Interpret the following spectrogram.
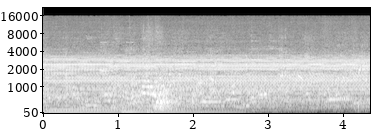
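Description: Electric hair clippers buzzing steadily while shaving a head bald.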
